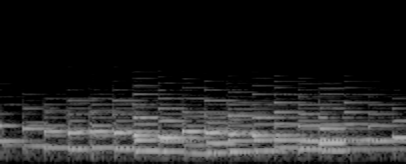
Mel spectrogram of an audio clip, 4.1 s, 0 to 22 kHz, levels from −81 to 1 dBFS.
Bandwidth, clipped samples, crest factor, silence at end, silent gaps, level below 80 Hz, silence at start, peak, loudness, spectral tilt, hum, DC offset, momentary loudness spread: 4.5 kHz; under 0.1%; 14 dB; 0 s; none; -70 dBFS; 0 s; -14 dBFS; -29 LUFS; -10 dB/octave; none; under 0.1%; 6 LU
